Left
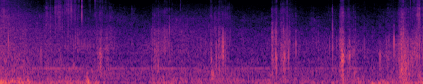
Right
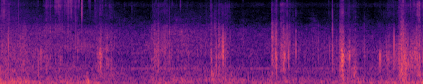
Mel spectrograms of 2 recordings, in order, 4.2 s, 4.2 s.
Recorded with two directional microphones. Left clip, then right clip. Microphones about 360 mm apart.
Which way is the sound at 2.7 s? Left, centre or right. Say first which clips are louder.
Right 4 dB; centre.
